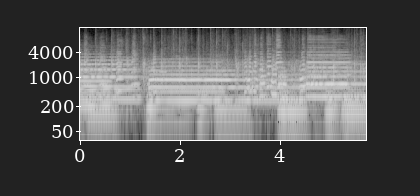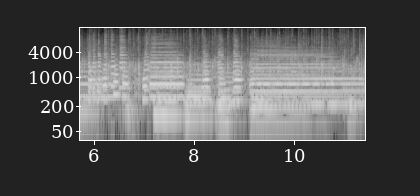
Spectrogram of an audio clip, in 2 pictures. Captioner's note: applause as music continues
